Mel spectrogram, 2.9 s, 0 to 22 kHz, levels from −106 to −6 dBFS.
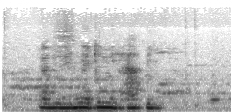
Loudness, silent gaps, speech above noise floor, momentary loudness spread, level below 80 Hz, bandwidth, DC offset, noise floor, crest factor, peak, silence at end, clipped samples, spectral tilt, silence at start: -22 LUFS; none; 32 dB; 9 LU; -48 dBFS; 6 kHz; under 0.1%; -52 dBFS; 12 dB; -10 dBFS; 0.15 s; under 0.1%; -9 dB/octave; 0.45 s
